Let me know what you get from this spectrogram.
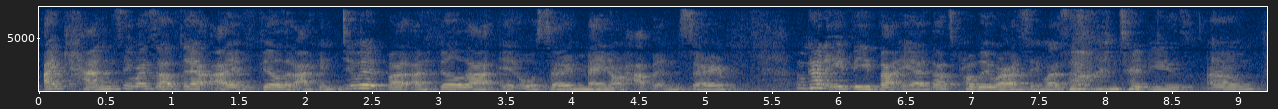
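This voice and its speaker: A woman's voice: medium pitch, echoey room, distant mic, a little hiss or hum, low-quality recording. An eighteen-year-old woman answering viewer questions in a casual beauty vlog, chatty and giggly, with lots of ums and likes. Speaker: beauty vlogger.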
